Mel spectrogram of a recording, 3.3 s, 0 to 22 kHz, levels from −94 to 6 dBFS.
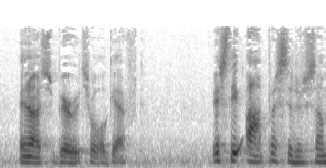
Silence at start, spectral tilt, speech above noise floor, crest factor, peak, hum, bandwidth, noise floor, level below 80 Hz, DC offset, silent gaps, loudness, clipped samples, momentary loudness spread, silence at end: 0.2 s; -5 dB/octave; 27 dB; 20 dB; -8 dBFS; none; 11.5 kHz; -53 dBFS; -60 dBFS; under 0.1%; none; -26 LUFS; under 0.1%; 10 LU; 0 s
